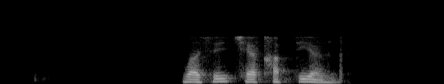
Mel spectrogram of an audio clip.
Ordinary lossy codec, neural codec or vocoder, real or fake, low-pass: Opus, 16 kbps; codec, 16 kHz, 0.5 kbps, FunCodec, trained on Chinese and English, 25 frames a second; fake; 3.6 kHz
